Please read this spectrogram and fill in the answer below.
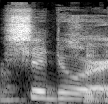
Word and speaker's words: Shedeur: We're going to be covering Deion Sanders, saying his son, I learned how to pronounce this, and then I forgot. Can you enlighten me? Shedeur.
